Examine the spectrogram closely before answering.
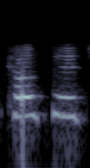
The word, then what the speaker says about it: Kosich: Kosich.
